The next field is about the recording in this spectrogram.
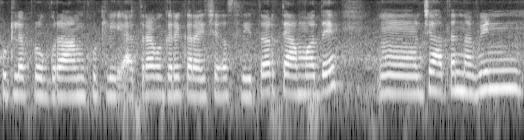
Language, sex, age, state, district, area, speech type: Marathi, female, 60+, Maharashtra, Yavatmal, rural, spontaneous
